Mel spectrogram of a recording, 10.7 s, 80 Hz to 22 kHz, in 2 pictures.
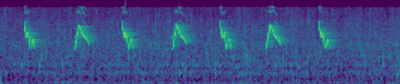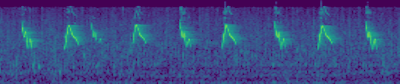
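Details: Rufous-collared sparrow singing hard in the 'canto 21' style, excited: a long steady series of about sixteen bright falling and arched whistles, roughly one every two-thirds of a second, with one brief gap midway.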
